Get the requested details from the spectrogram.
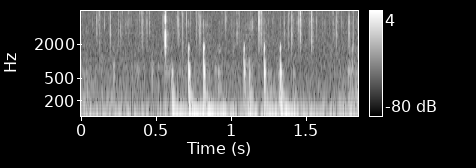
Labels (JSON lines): {"label": "biophony, knock", "recorder": "SoundTrap 300"}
